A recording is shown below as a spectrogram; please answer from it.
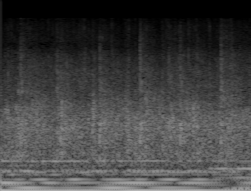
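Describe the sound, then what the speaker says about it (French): A church congregation applauds loudly for the Lord, with dense, continuous clapping that stays loud throughout over steady music. "Acclame très fort pour le Seigneur"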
